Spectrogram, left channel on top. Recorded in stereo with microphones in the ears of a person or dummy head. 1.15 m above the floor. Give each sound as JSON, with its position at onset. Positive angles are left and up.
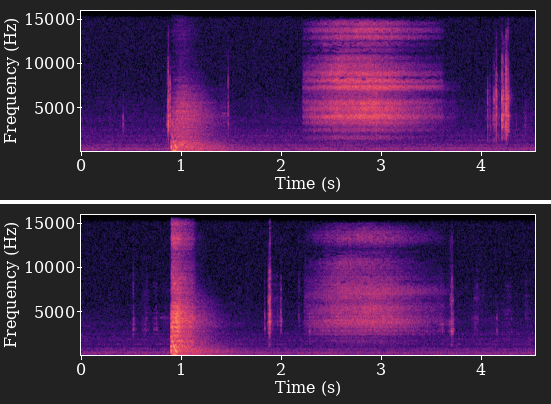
{"t": 0.9, "sound": "a gunshot", "side_deg": -55, "distance_m": 1.3}
{"t": 2.2, "sound": "a hiss", "side_deg": 65, "distance_m": 1.9}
